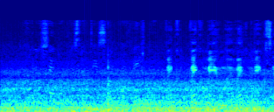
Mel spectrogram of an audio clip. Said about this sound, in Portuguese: Eu tô dirigindo aqui, o caminho do ex.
